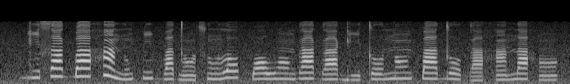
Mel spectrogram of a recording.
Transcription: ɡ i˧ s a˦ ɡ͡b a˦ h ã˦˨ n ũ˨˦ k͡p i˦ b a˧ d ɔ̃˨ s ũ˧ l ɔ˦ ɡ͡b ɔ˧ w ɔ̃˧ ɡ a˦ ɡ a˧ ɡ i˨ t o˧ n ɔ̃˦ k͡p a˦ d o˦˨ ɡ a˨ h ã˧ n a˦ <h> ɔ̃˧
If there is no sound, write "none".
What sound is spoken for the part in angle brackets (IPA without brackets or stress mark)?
h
